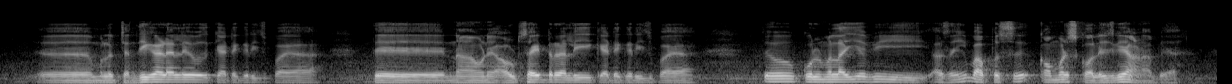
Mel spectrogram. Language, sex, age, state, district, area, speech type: Dogri, male, 45-60, Jammu and Kashmir, Reasi, urban, spontaneous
